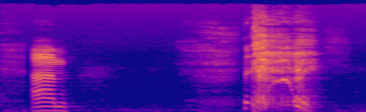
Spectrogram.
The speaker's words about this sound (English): Well, something came out of there. I don't know what that was. Came out of your body? Yeah. When you coughed? I coughed and then something came.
